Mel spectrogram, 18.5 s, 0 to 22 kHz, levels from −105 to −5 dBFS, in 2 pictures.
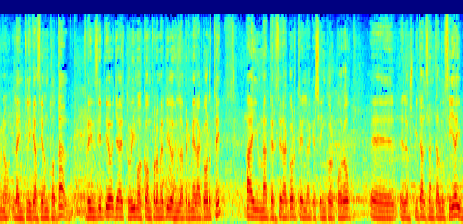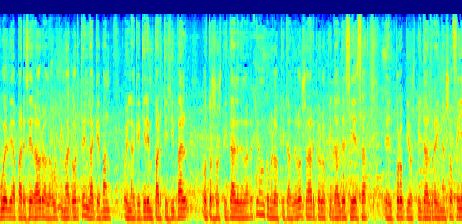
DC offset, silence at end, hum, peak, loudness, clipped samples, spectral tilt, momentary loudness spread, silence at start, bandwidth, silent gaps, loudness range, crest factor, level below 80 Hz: under 0.1%; 0 s; none; -4 dBFS; -18 LUFS; under 0.1%; -6 dB/octave; 5 LU; 0 s; 16.5 kHz; none; 3 LU; 14 dB; -52 dBFS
